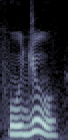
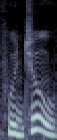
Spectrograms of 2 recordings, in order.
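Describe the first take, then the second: First: The j is crisp with no escaping breath. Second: The j has escaping breath in it. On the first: The speaker calls it right. "tapi fuju" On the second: The speaker calls it wrong. "bukan fuju"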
